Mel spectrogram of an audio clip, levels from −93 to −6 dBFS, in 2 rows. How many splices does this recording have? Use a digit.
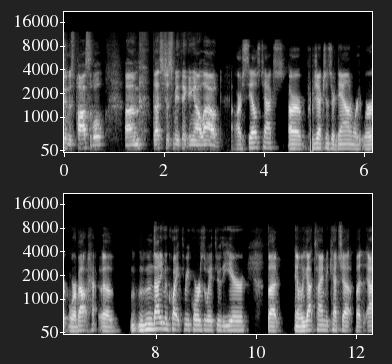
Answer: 1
